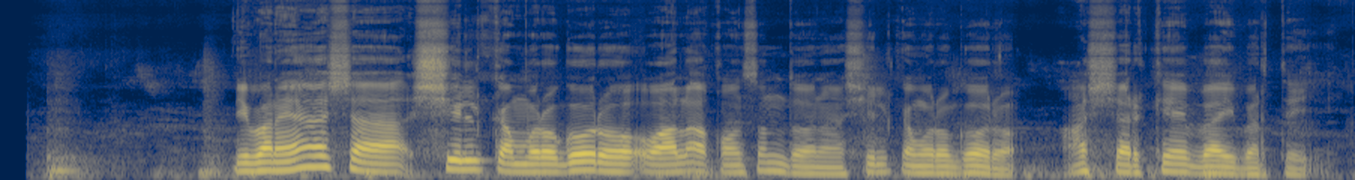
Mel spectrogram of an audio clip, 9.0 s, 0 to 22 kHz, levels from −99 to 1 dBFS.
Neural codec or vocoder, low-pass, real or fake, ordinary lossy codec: none; none; real; none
